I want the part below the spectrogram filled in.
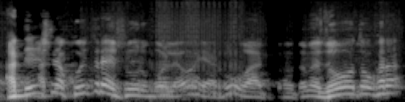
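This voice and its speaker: High-voiced Kathiawadi folk comedian. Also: male voice, sing-song, quick pace, a little mellow. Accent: Kathiawadi Gujarati. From Saurashtra, Gujarat. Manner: folksy, teasing, addresses audience as bapu. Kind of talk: live stage folk comedy.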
